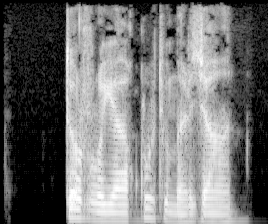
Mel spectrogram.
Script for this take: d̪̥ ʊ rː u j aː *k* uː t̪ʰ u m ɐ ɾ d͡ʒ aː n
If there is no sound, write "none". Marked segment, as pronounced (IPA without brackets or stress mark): q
